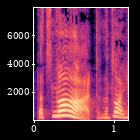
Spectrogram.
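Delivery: loud emphatic rebuke; loud emphatic denial. Real, not acted. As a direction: hit "not" hard and high, twice. Preacher rebukes the soft answer.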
